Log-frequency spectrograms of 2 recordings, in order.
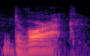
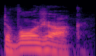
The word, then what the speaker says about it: Dvorak: your Barbie yeah eogo said Dvorak or dorak I'm going to I'm going to pronounce it Dvorak just because that's what most people do so yes I use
